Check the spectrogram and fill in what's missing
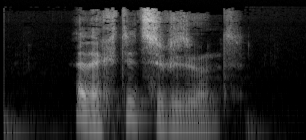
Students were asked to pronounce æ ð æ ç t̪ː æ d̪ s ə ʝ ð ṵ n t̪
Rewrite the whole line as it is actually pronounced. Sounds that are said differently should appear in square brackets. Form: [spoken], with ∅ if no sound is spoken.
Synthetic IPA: æ ð æ ç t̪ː [i] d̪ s ə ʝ [z] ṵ n t̪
